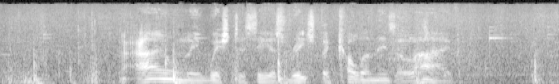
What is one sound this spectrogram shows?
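A second man answers in a measured voice.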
